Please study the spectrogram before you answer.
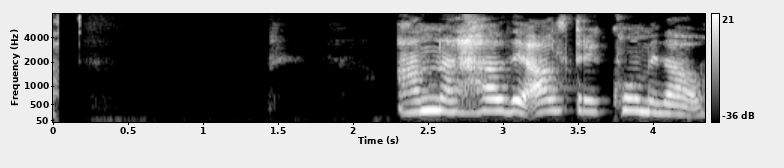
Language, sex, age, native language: Icelandic, male, 8, Icelandic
